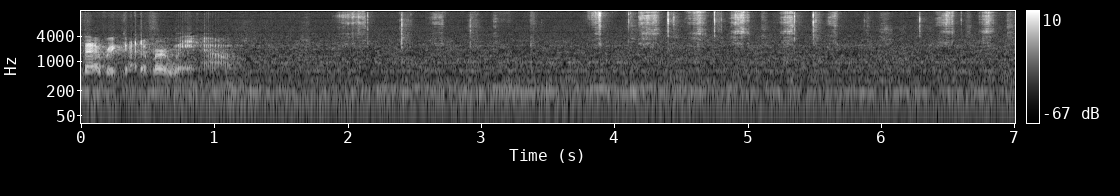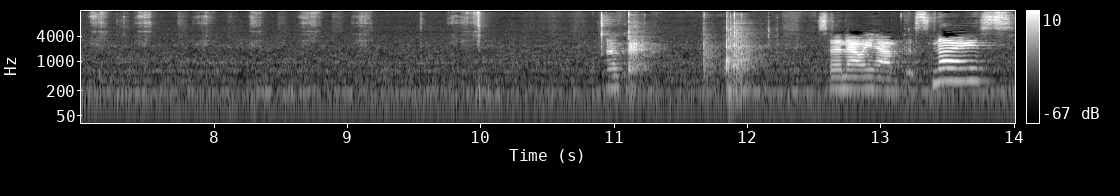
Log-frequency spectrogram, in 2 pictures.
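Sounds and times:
scissors snipping fabric: 3.8 - 10.1.

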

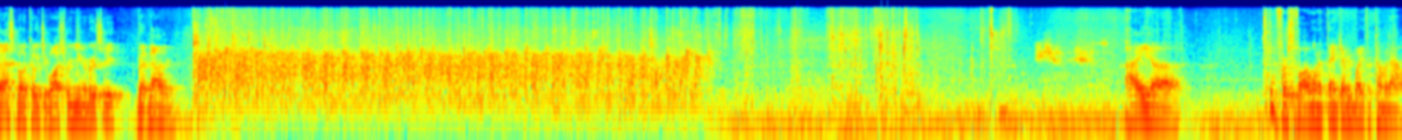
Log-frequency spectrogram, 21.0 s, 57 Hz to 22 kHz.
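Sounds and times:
audience applauding: 2.9 - 10.9.

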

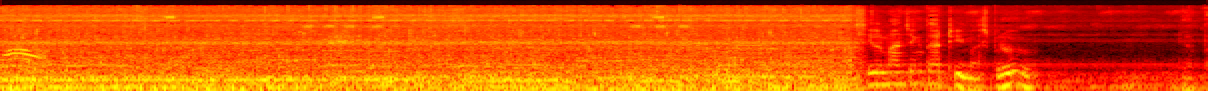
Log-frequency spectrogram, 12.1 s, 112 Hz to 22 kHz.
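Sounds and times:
stream rushing: 0.0 - 8.6.

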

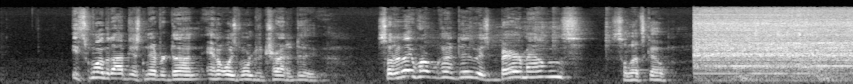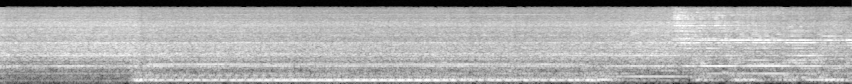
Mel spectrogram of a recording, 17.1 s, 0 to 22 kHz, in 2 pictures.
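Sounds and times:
spindle fan rushing and whine: 7.0 - 17.0.

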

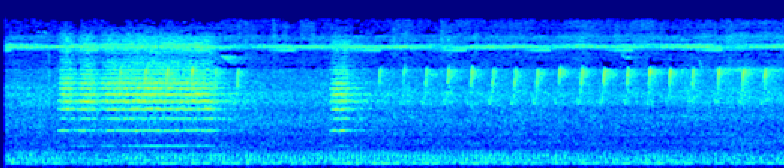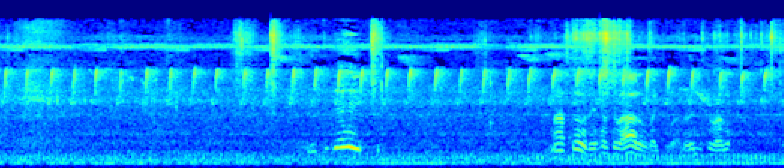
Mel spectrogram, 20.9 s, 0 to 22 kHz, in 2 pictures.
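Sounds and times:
low background rumble: 0.1 - 20.9
horn-like tone: 0.8 - 3.1, 4.4 - 5.0
bird chirping: 1.7 - 20.9.

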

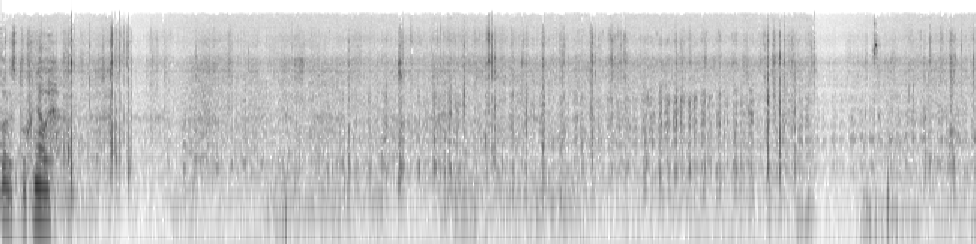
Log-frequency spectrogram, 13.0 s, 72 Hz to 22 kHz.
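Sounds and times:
dry wood cracking and snapping: 0.0 - 2.4, 4.6 - 8.5, 9.8 - 11.0, 12.0 - 13.0.

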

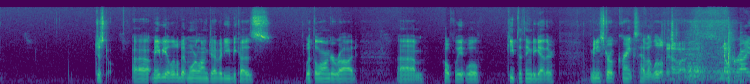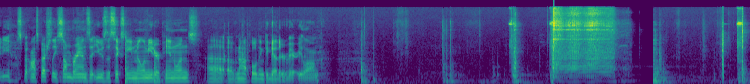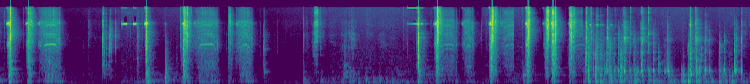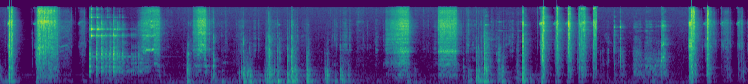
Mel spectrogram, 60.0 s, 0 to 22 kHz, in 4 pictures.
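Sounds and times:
impact wrench hammering: 26.0 - 27.4.

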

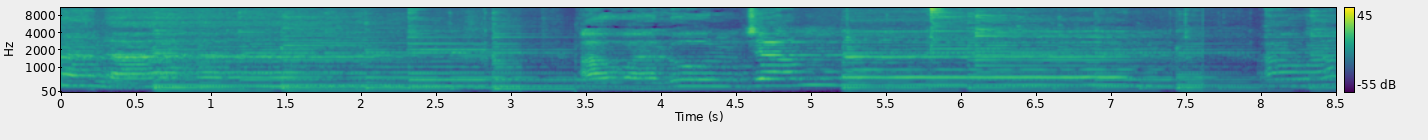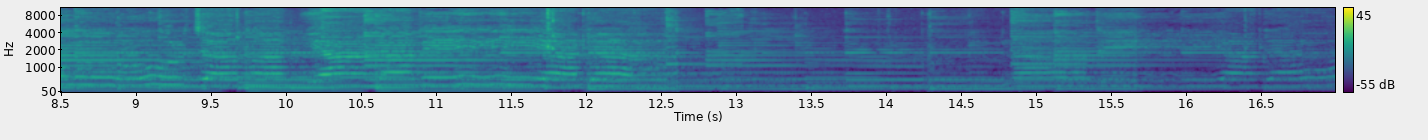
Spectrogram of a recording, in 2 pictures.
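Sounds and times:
person singing: 0.0 - 12.7
guitars and ukulele strumming: 0.0 - 16.0.

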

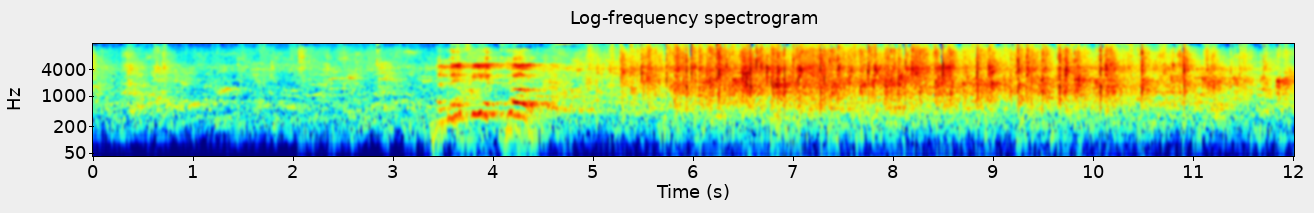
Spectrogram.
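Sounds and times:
audience applauding: 5.0 - 12.0.

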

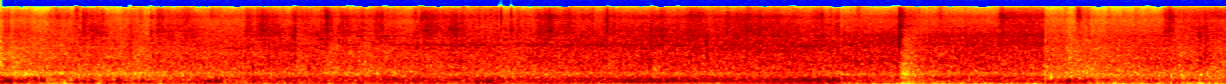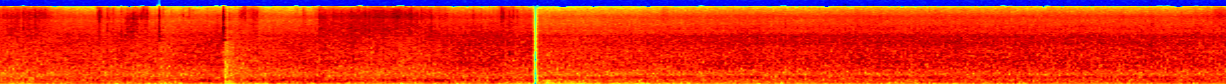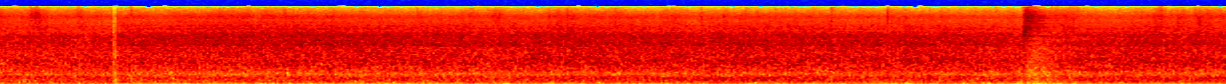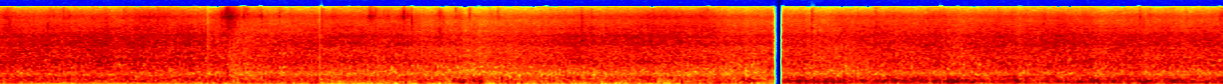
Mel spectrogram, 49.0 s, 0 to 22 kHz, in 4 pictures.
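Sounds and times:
steady rushing hiss: 0.0 - 49.0.

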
